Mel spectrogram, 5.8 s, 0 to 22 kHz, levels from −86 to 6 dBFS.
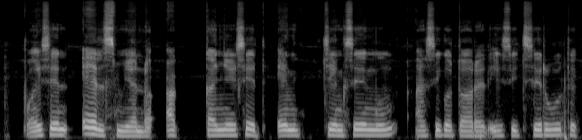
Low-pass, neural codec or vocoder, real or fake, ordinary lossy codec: none; codec, 44.1 kHz, 7.8 kbps, Pupu-Codec; fake; none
